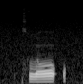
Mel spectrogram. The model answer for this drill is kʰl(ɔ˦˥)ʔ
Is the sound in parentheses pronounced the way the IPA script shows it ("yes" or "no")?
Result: yes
